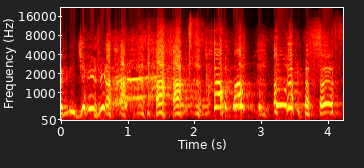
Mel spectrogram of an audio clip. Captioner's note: all laughing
